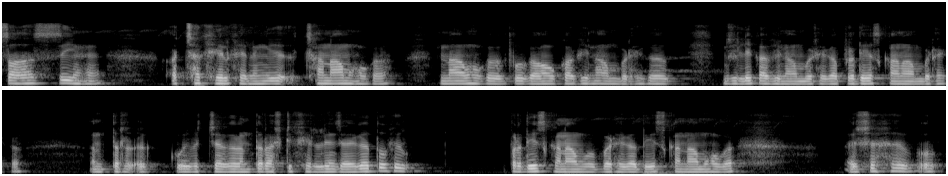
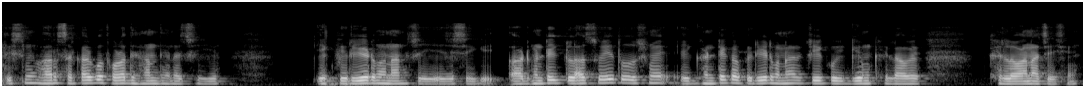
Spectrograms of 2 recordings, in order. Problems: none marked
